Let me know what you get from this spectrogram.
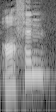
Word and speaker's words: often: And he has a whole article recently put out that's asking the question, how do you pronounce the word spelled O-F-T-E-N? Is it often or often? – Right. – Do you enunciate the T or not?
